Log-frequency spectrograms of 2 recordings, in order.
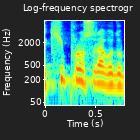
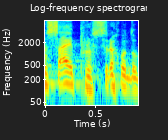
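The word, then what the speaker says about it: Cyprus: 근데 그게 C로 시작이 되는데 키프로스라고도 발음하고 영어 식으로 하면 사이프로스라고도 발음하고 그래요.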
